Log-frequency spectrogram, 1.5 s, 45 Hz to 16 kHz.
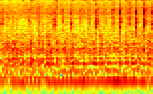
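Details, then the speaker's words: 1955 Lionel 736 Berkshire O-gauge locomotive after tear-down and re-lube, running at low throttle with smoke unit working: fast even mechanical chatter of motor and gears, steady low hum, no grinding or binding; runs healthy. "But it's a smoking. We're only running not very much throttle."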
